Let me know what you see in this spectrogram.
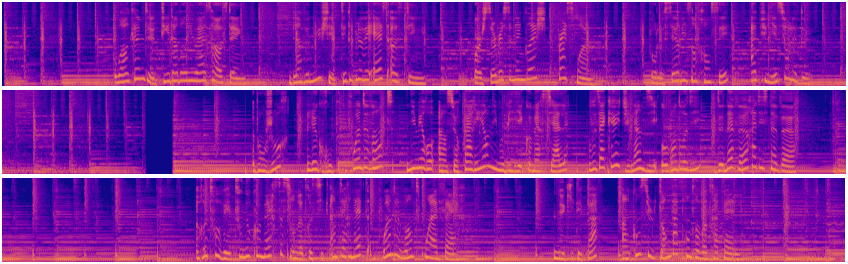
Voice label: IVR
